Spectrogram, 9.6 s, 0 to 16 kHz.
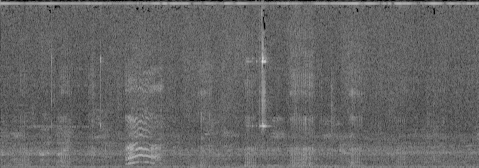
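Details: Female cat, eight months old, in heat, recorded September 23, 2011, two hours after her first birth control pill. A single arching meow-like call around mid-clip over steady electrical hum, with a person's voice afterward.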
